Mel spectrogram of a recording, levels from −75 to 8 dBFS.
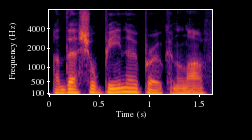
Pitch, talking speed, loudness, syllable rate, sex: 105 Hz, 260 wpm, -15 LUFS, 5.9 syllables/s, male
